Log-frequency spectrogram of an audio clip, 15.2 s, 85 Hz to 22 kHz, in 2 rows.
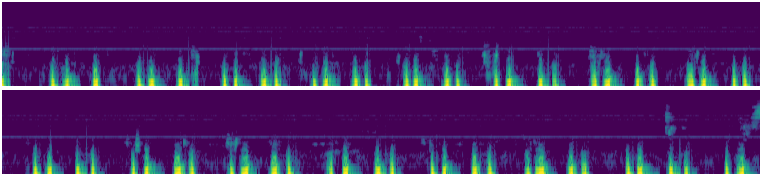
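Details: Teaching recording of regular heart cycles, some with an extra fourth sound before the first sound and a third sound after the second. Quadruple gallop rhythm (S3 and S4).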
